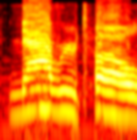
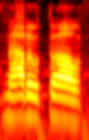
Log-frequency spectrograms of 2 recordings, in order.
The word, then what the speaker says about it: Naruto: like no absolutely not you have to pronounce the r with the accent it's Naruto that you can't just it's not Naruto you can't you can't just come in with that English sound there's no ah there you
